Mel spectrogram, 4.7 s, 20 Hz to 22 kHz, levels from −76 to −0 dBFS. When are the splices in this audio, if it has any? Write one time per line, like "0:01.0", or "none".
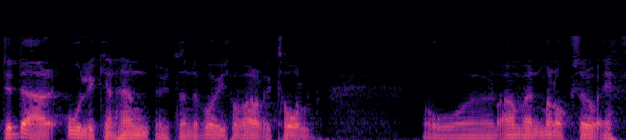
0:01.1
0:01.7
0:02.0
0:03.7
